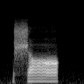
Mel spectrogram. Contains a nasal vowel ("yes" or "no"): no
